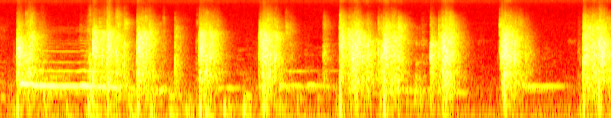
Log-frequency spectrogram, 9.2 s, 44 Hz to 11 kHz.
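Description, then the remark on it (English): Sharp hand claps repeat in a steady rhythm of about a dozen strikes, a clapped rhythm pattern practised before a song is put over it. They are loud with a roomy echo, and faint humming tones drift beneath some of them. “Okay, we do that three series of those, and then the last one is clap, clap, clap, clap, clap, 3, 4, 1, clap, clap, clap, 3, 4, 1, clap, clap.”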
